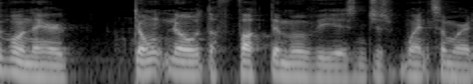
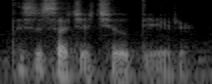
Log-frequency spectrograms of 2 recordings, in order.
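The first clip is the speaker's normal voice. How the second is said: soft breathy half-whisper, much quieter; hushed aside; 7 semitones lower, 17 dB quieter than usual. Retold or imitated. Recalling an empty, calm screening, hushed murmur. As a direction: murmur it like a content secret.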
